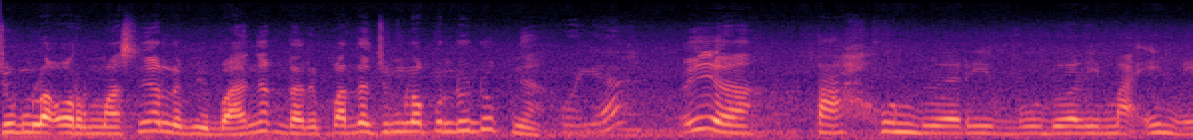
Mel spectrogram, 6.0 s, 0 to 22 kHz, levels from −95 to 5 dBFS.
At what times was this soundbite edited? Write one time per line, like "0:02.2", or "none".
0:03.9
